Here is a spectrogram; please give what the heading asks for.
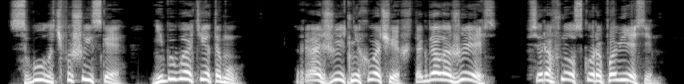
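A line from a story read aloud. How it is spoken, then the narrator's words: Shouting. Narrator (Russian): она закричала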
